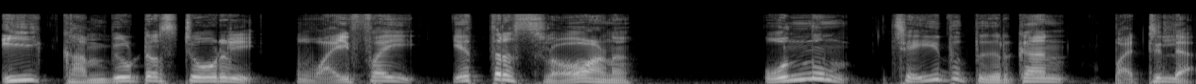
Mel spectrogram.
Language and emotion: Malayalam, disgusted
